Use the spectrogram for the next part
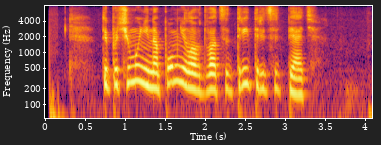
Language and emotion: Russian, angry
